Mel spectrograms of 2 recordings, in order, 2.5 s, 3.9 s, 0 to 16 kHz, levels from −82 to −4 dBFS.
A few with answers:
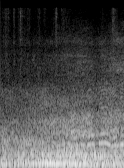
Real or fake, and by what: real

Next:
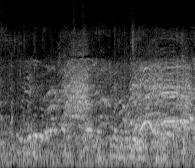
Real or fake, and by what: real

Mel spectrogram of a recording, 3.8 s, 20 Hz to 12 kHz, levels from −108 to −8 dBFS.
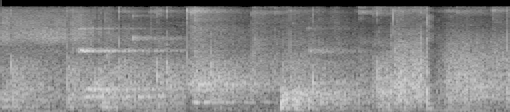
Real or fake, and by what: real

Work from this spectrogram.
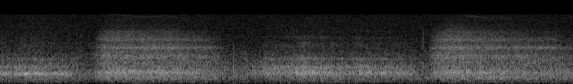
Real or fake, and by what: real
